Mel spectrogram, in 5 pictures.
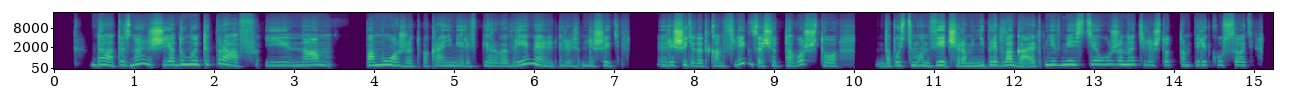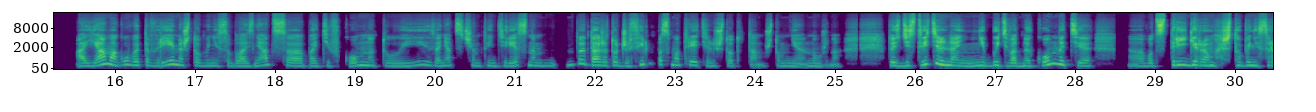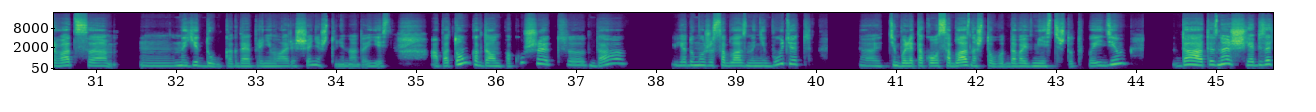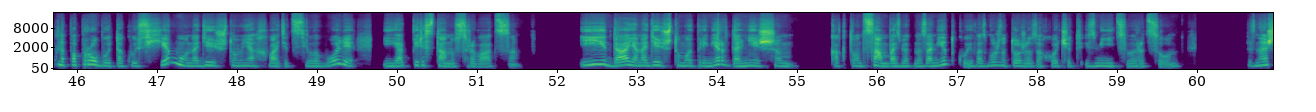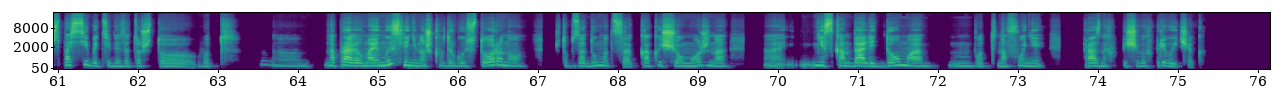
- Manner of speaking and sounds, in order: tapping
- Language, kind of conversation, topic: Russian, advice, Как договориться с домочадцами, чтобы они не мешали моим здоровым привычкам?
